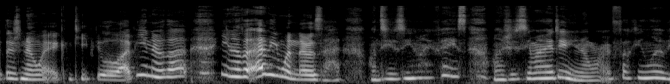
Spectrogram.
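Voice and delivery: loud manic laughing rant; loud, unhinged, laughing through it; manic shouting. Acted. Killer loses control, laughing.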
